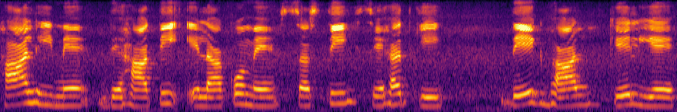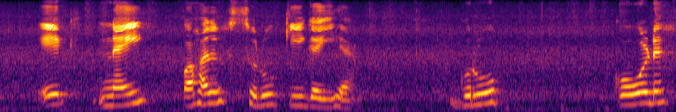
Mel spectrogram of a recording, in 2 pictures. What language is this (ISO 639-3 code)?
urd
